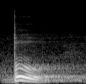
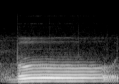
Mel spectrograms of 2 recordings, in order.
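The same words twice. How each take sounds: First: The vowel is held briefly. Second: The vowel is drawn out long. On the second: "Ketika dia panjang"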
